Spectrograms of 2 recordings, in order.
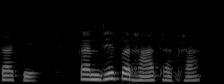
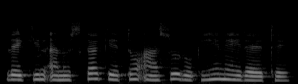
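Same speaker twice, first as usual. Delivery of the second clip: ordinary talk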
